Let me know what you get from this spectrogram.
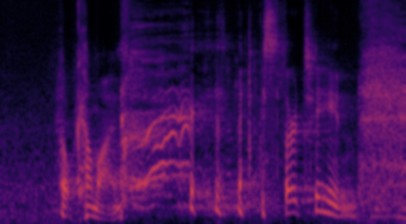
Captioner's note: chuckles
